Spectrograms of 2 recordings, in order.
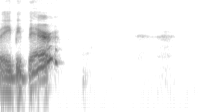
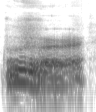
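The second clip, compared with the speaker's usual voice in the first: deep, loud bear growl; big low rolling growl; Daddy Bear growl; 8 semitones lower, 9 dB louder than usual. Acted. Daddy Bear growls at Goldilocks, deep and loud. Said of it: "Daddy Bear went".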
